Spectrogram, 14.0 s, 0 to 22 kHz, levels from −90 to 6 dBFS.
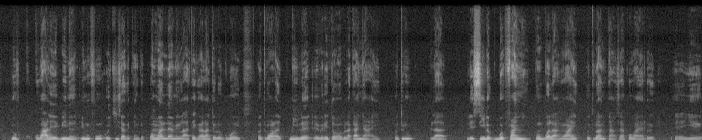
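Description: There are no technical faults to describe at any point in this speech, only the room's own background noise sitting about 27 dB below the talker.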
